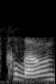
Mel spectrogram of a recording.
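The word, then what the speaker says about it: Colon: Well, my last name's Cologne, but it's spelled C O L O N.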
